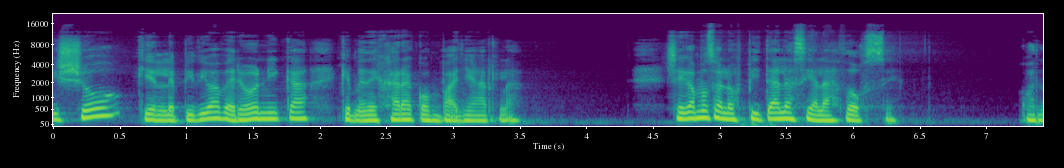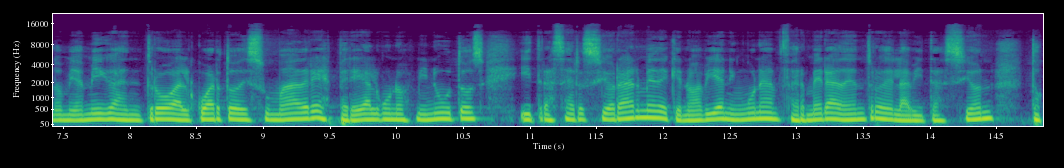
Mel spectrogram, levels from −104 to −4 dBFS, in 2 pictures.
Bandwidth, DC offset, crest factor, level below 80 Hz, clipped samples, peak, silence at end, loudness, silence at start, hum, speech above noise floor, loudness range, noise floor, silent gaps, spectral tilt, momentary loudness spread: 13 kHz; under 0.1%; 16 dB; -58 dBFS; under 0.1%; -8 dBFS; 0 s; -24 LUFS; 0 s; none; 46 dB; 4 LU; -69 dBFS; none; -6.5 dB/octave; 6 LU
